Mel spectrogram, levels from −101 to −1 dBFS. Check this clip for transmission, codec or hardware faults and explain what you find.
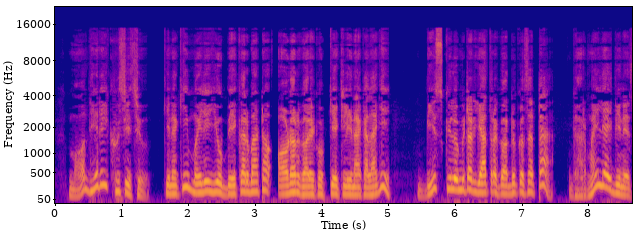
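One codec fault runs through the whole clip. Low-bitrate audio saved at a high bitrate, throughout: the speech has nothing above 14.9 kHz and carries low-rate coding artefacts. This likely comes from a very low-bitrate encode later re-saved as a larger MP3, which cannot restore the discarded detail.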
